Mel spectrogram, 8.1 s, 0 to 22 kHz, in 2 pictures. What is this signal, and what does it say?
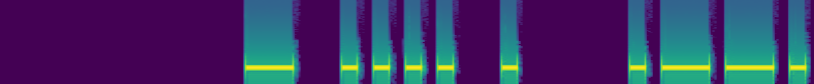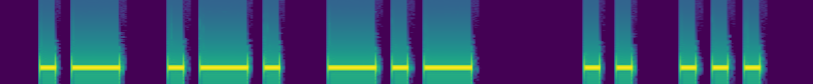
Morse code, heard as a keyed tone, about 15 wpm, 700 Hz. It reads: THE PARK IS
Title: Sentences from Top 1300 Words 15wpm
